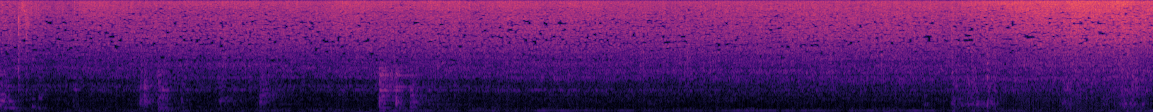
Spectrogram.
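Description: Chicken, sliced onion and tomato sizzling in oil in a nonstick wok while a spatula stirs them, at the kosha stage of stir-frying on medium flame. The sizzle is steady and grows louder about twelve seconds in as the pan is stirred harder.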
